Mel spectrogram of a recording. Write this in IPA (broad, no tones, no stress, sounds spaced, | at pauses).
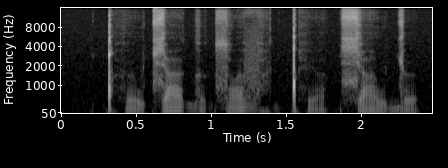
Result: ǃʰ ɵ w t͡ɕ a ɐ̯ ɡ ɵ ɡ z ɔ ɐ̯ v a̤ ɡ ǃʰ ɪ ɐ̯ | ɕ a w ɟ ɵ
